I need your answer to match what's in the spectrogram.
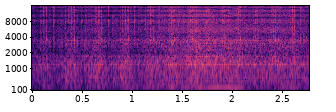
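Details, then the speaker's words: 2005 Ford Expedition 5.4L V8 (fitted with a 2008 engine), coils and injectors already replaced: rough, uneven chuffing over a steady hum at idle. Cylinders 7 and 8 show no firing signal; two dead cylinders causing the misfire. "vamos a mirar este cilindro está trabajando el uno está trabajando el 3 está trabajando hay un espacio nos falta el 7 el 7 no hay señal de vida"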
